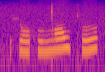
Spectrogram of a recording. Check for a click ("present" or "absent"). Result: present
